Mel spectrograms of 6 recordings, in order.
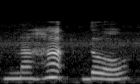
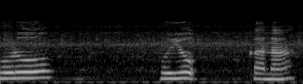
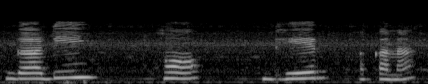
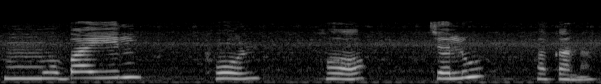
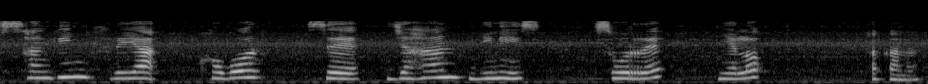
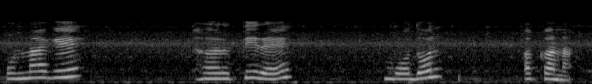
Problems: constant background noise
